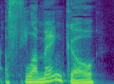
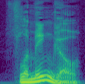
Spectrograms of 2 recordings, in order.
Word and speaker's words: flamenco: Wheel of Fortune contestant had a $7,100 prize erased when he mispronounced the word flamenco, instead saying flamingo.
